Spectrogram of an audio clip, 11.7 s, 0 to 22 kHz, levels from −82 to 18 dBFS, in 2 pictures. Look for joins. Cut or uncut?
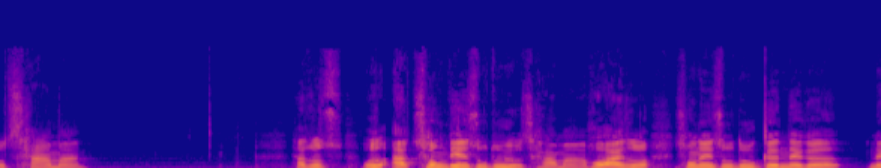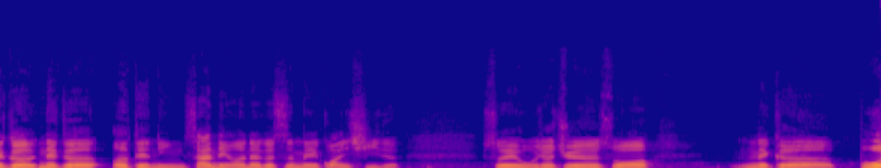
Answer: cut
